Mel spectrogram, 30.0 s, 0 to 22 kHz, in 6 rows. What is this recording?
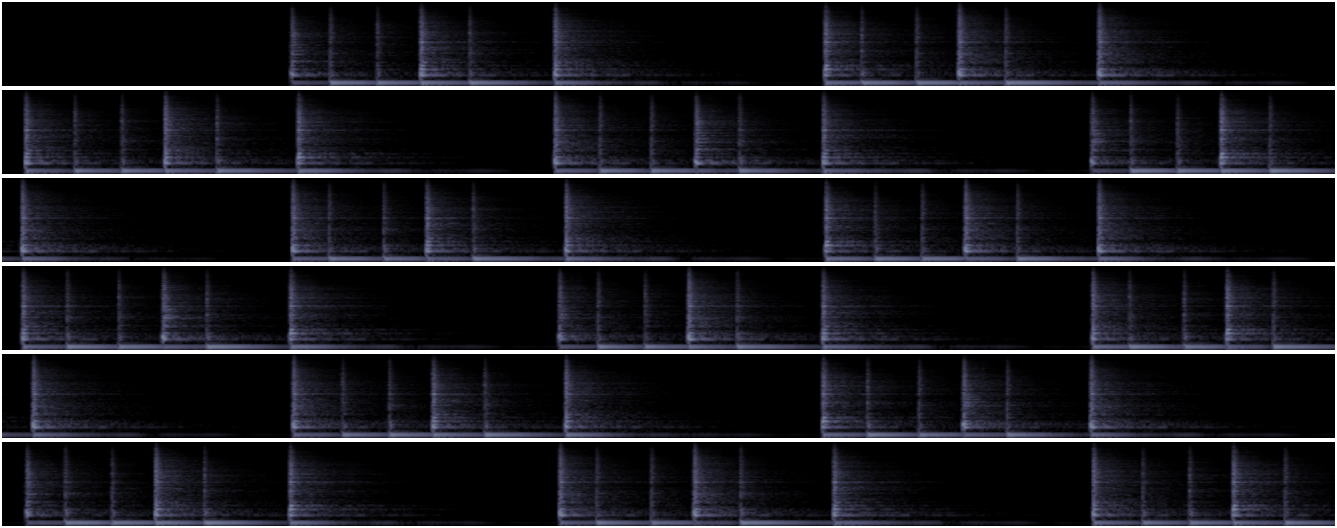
Music > Solo percussion
Rumba Criolla 120 BPM
rythm, percussion, Rumba, criolla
